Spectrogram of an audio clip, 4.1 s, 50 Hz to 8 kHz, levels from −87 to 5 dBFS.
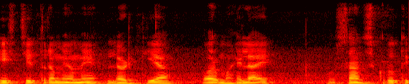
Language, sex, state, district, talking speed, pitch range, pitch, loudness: Hindi, male, Bihar, Sitamarhi, 145 wpm, 115-125 Hz, 120 Hz, -30 LUFS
